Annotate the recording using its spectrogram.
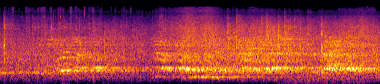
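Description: A hockey stick clacks against a puck.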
